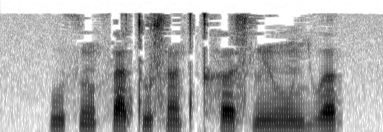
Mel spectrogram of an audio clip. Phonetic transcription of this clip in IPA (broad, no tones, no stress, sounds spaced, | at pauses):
u θ l ũ θ a t u s ɐ̃ː t kʰ ɐː s lʲ ũː ʎ u ɐ̯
